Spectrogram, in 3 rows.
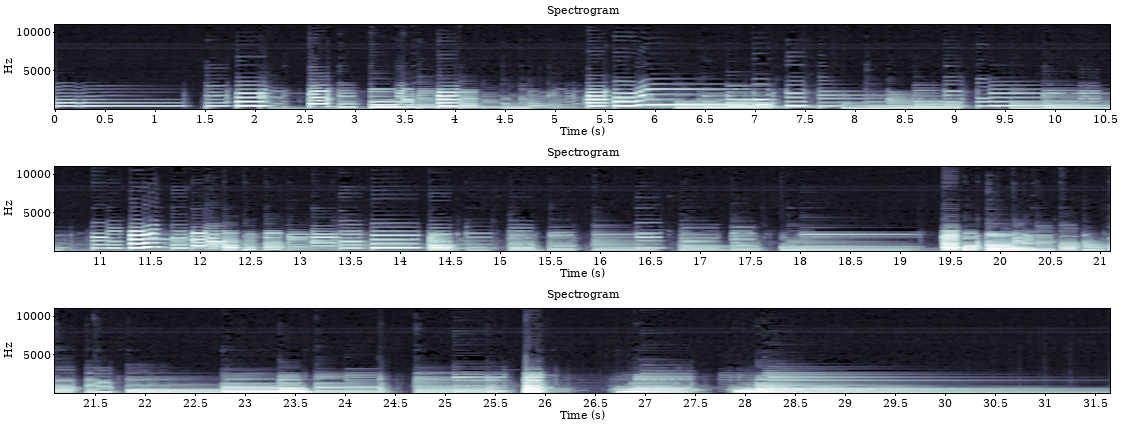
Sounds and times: Electric guitar: 0.0s - 31.6s
Electronic tuner: 0.0s - 31.6s.

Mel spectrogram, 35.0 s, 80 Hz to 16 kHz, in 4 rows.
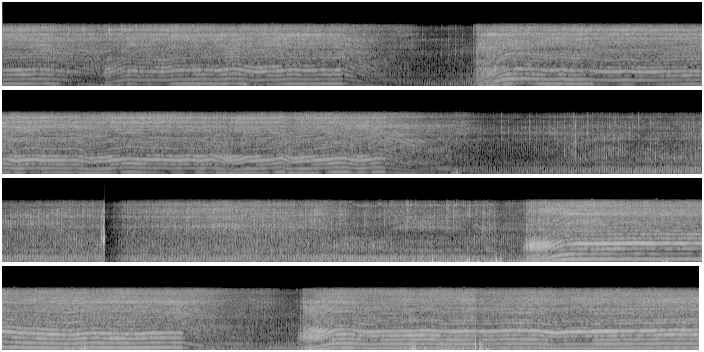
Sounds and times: Chainsaw: 0.0s - 34.9s.

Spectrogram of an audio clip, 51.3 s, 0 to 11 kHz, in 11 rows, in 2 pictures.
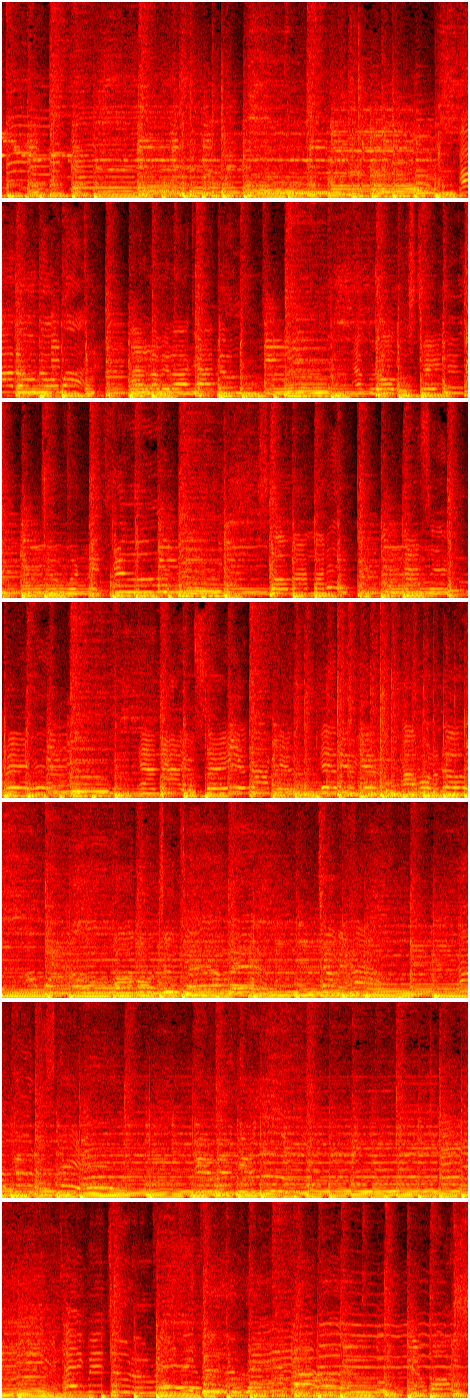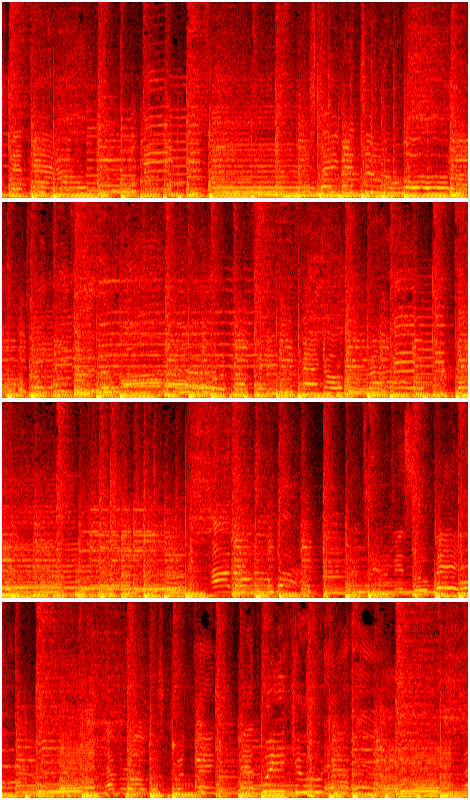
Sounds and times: Ska: 0.0s - 51.2s.

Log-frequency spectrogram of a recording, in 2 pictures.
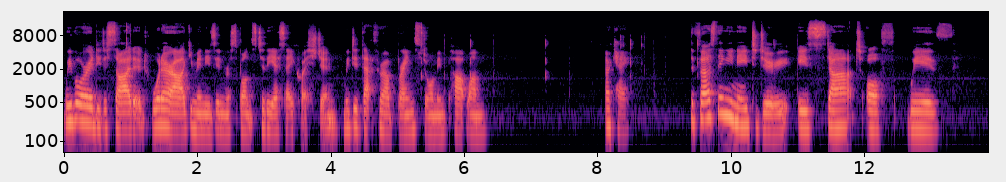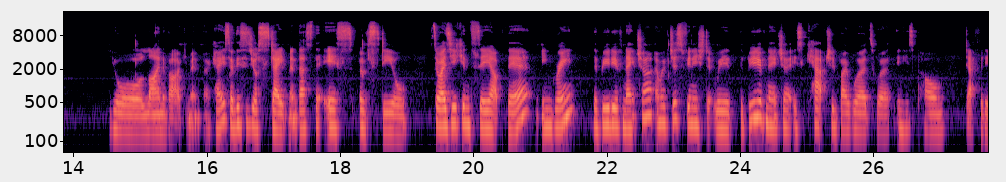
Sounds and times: Speech: 0.0s - 6.3s, 8.2s - 8.5s, 9.4s - 13.3s, 14.6s - 27.7s.

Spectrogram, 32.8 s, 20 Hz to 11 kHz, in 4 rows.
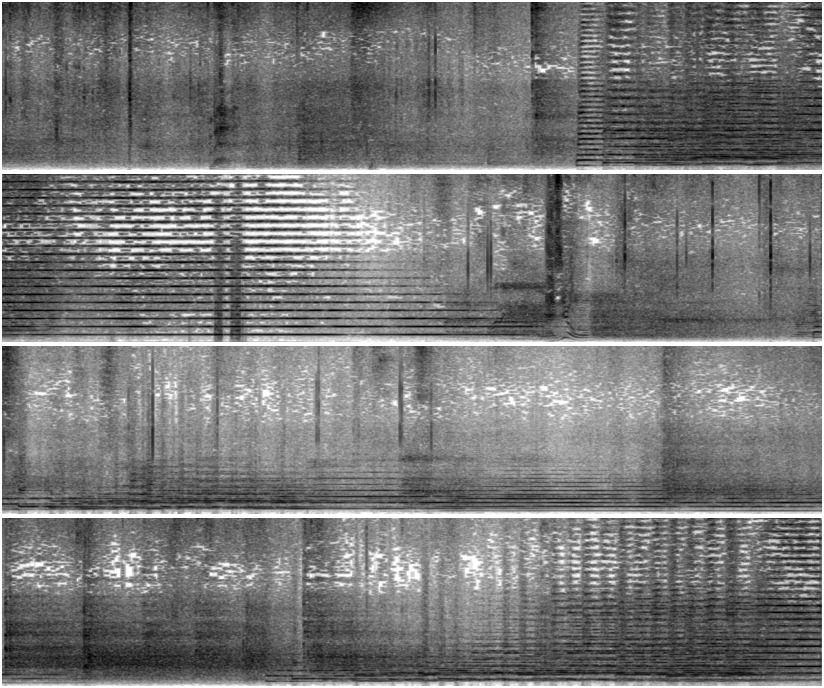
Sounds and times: French horn: 5.8s - 13.8s, 16.2s - 25.7s, 27.2s - 32.8s.

